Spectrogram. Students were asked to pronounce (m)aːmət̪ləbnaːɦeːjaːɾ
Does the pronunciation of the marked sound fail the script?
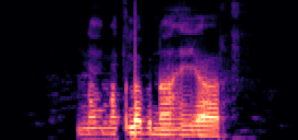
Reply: yes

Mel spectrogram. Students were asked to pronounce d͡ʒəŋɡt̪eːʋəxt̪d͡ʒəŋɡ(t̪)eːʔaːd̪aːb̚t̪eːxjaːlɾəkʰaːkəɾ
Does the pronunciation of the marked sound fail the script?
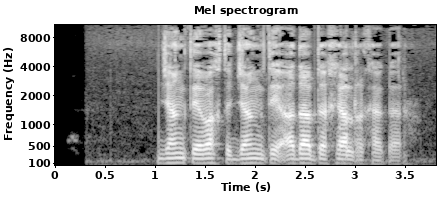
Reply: no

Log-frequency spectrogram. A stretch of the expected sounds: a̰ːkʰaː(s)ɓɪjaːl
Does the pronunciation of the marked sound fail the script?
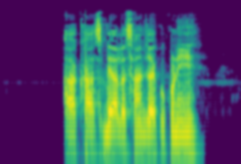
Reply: no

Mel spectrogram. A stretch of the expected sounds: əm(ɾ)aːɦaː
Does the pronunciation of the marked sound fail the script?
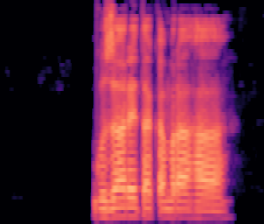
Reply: no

